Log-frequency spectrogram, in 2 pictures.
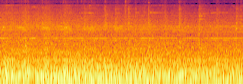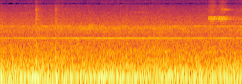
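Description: Passenger train carriages rolling past on the rails, a steady low rumble of wheels on track.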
